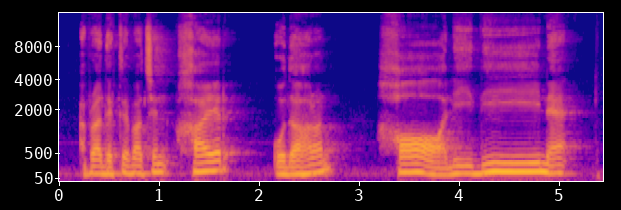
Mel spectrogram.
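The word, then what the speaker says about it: خالدين: আলিফের উদাহরণ আপনারা দেখতে পাচ্ছেন, খায়ের উদাহরণ খালিদিন। খায়ের পরে যেহেতু আলিফ হরফটি রয়েছে তাহলে আপনার আলিফ হরফটিকে মোটা করে পড়তে হবে।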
